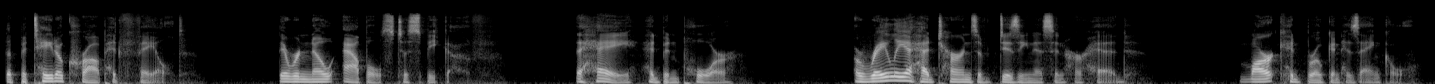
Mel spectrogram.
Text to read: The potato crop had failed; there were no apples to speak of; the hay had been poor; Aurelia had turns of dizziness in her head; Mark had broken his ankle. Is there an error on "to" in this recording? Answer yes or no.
no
